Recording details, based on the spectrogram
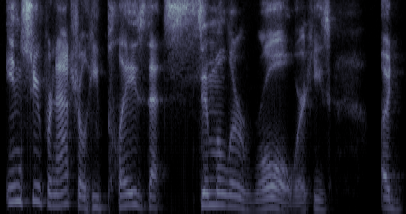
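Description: A man's voice: on the high side, very animated, moderate pace, a little mellow. Casual, enthusiastic man podcast co-host. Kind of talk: casual film chat.

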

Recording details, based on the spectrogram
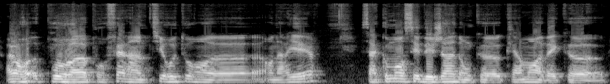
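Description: A man's voice: on the low side, normal speed. A middle-aged man from France, answering interview questions in a conversational way, with many fillers and restarts. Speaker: guest, marketing institute dean.

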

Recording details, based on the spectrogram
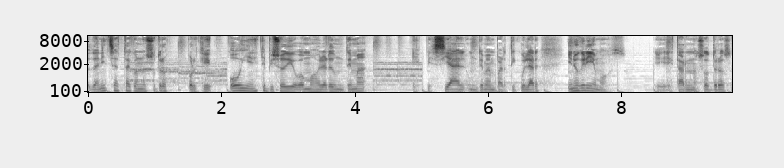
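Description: Argentine guy in his 20s, podcast host chatting casually, quiet music under him. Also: medium pitch. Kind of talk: casual chat, interviewing.

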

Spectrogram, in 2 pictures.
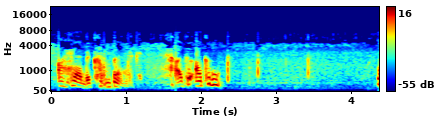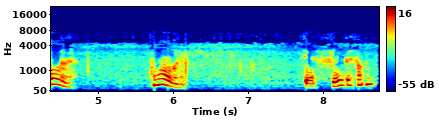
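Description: An actress playing a gangster's emotional sweetheart in a melodramatic 1940s radio drama style. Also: female voice, lowish voice. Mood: tender, remorseful. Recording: scratchy, narrow-band old radio recording.

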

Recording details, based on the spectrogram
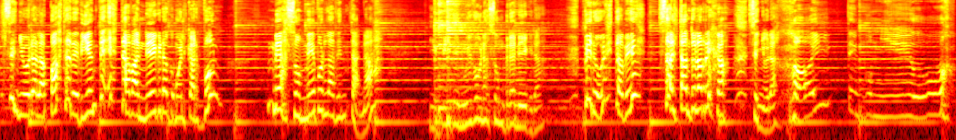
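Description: A woman playing an excitable, fearful housemaid from the south in a radio play, with a Chilean accent and a breathless, deferential, rambling delivery. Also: fairly high pitch, unhurried, music in the background. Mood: panicked. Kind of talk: Spanish-language radio theatre acting.

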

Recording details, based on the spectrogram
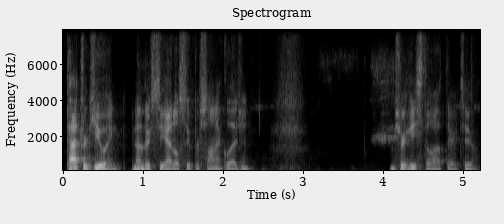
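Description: A man's voice: deep voice, brisk, fairly bright tone. A young man hosting a sports podcast with laid-back, casual and sometimes profane banter. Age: young adult. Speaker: podcast host.

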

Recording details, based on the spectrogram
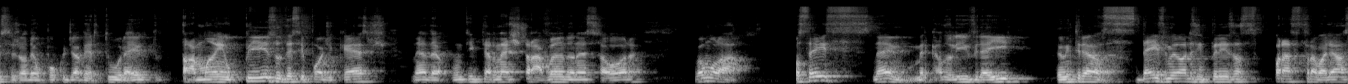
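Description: Upbeat man hosting a podcast. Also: mid-range voice. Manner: enthusiastic, chatty. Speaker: podcast host.

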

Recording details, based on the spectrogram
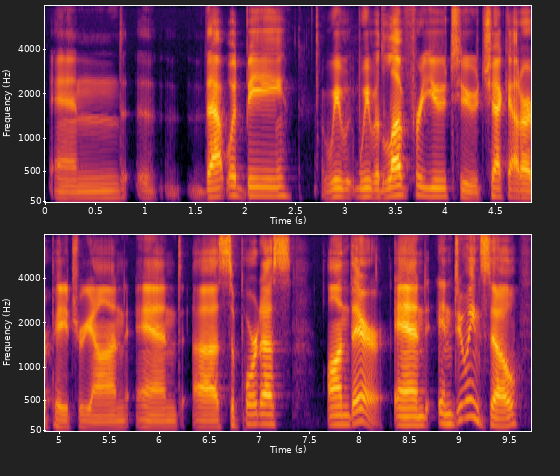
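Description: A man's voice: mid-range voice, slow pace, clean tone, dry recording, clean studio sound. A man co-hosting a podcast in casual chat, laid-back, laughing often and swearing casually. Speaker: podcast co-host.

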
